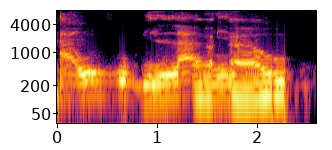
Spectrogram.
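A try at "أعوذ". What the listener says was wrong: Aoudou billah. Aoudou. Aoudou. Pas D, pas Z. Entre les deux. Tu mets la langue contre les dents. Du haut. Aoudou. Aoudou.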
